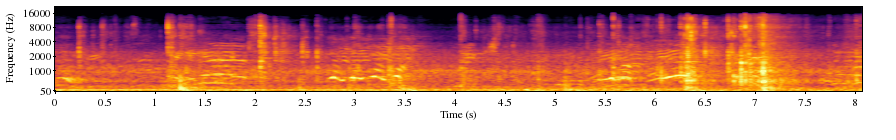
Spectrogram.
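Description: Ball hockey play on a sport-tile rink: scattered sharp clacks of sticks and ball, with players' distant shouts and a steady low hum underneath. The clacks come thickest and loudest between about six and seven seconds in.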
